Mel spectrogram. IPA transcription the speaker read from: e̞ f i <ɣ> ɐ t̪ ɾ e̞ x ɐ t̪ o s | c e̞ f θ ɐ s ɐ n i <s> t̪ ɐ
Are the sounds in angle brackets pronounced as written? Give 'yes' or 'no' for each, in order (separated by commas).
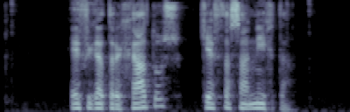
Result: yes, no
